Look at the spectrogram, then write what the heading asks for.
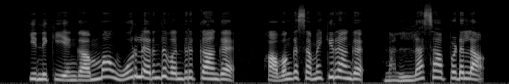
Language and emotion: Tamil, happy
